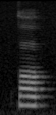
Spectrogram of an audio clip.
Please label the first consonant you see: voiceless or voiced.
voiceless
